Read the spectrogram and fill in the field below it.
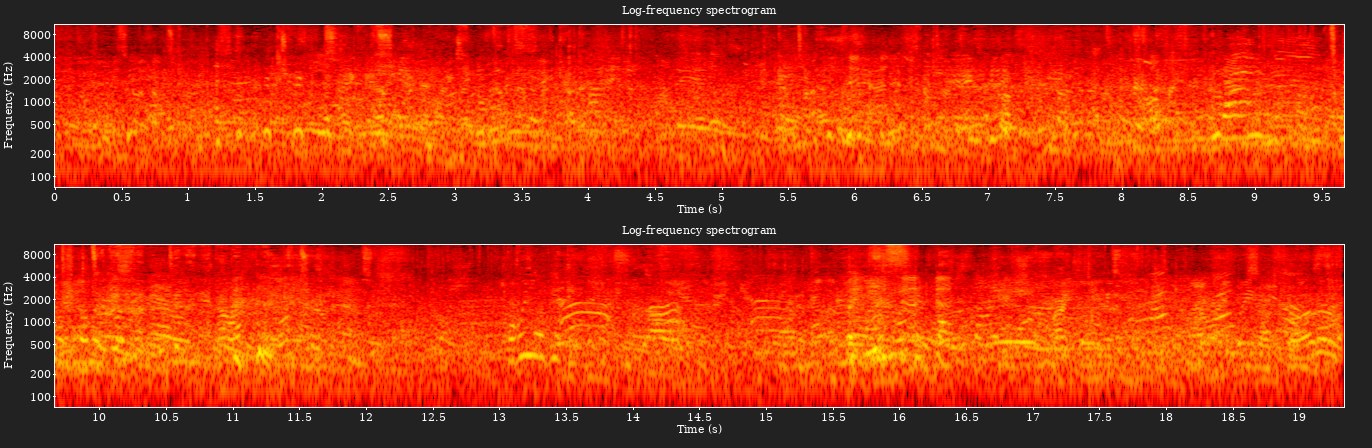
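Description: A brass and wind band plays a lively tune outdoors.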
